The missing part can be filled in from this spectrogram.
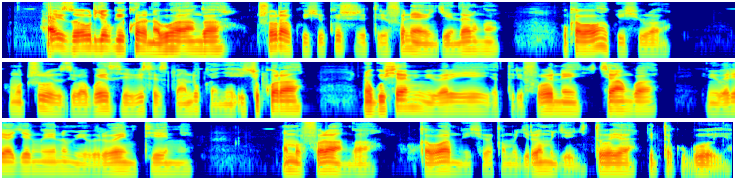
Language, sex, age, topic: Kinyarwanda, male, 18-24, finance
